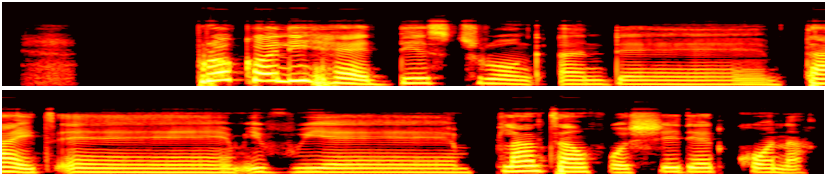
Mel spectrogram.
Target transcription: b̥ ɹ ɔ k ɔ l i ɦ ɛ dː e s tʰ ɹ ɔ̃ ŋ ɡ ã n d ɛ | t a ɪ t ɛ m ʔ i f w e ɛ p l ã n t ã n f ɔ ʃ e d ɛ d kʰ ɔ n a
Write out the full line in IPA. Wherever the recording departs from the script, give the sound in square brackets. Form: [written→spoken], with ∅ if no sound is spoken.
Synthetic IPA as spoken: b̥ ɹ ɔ k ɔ l i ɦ ɛ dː e s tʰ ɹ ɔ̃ ŋ ɡ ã n d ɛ | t a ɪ t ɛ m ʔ i f w [e→i] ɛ p l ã n t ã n f ɔ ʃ e d ɛ d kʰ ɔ n a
